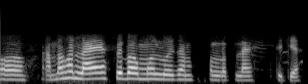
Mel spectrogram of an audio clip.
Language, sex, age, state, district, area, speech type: Assamese, female, 18-30, Assam, Dhemaji, rural, conversation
